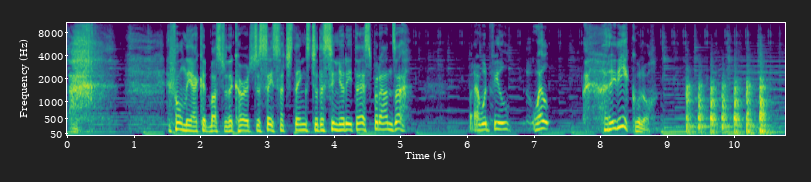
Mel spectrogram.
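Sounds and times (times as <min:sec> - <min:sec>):
speech: 0:01.5 - 0:05.3, 0:06.0 - 0:09.5
frightful knocking at the mansion's front door: 0:09.2 - 0:10.7.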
